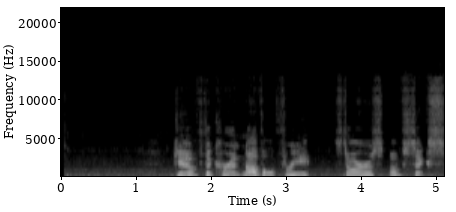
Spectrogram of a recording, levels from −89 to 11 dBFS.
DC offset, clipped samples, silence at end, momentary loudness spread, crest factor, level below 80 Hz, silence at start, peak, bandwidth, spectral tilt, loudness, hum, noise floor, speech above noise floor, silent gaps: under 0.1%; under 0.1%; 0 s; 10 LU; 22 dB; -74 dBFS; 1.5 s; -14 dBFS; 13.5 kHz; -4.5 dB/octave; -33 LUFS; none; -62 dBFS; 29 dB; none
